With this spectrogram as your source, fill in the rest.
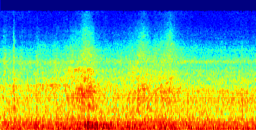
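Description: A motorbike engine buzzes as it passes close by.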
